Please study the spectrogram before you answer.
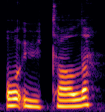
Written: å uttale

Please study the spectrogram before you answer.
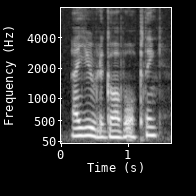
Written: ei julegaveaapning

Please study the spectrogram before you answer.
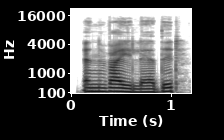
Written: en veileder

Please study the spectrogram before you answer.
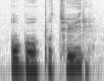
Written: aa gaa paa tur

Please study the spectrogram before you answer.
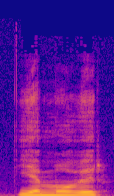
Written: hjemover

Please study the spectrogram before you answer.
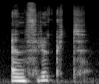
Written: en frukt

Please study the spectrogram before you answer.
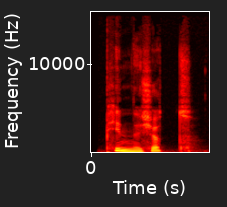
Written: pinnekjoett

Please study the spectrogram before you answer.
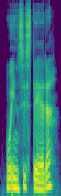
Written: å insistere

